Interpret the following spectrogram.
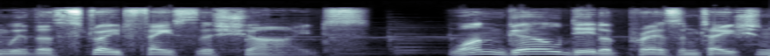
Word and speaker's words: Shiites: I remember in high school one girl was giving a presentation on something and kept mentioning the Shiites but pronounced it shites for her whole 10-minute thing.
